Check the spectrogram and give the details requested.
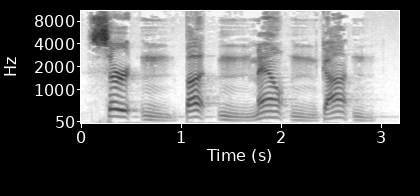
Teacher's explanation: The letter T is sometimes kind of nasal when we make the glottal T.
